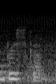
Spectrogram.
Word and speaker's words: Briscoe: I'm Briscoe. Well, you're very cute. Briscoe? Mm-hmm. English, Irish, something. Frisco? Like Briscoe. rhymes with Frisco, huh?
